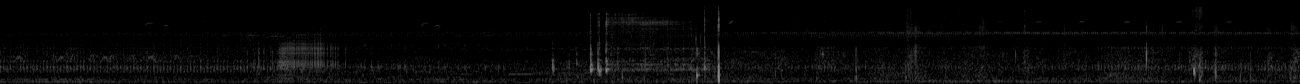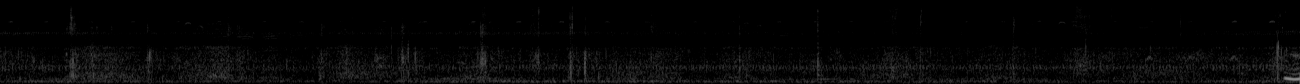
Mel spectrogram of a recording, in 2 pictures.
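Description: Faint outdoor background with scattered soft clicks and knocks from the camera being handled and carried on foot through tall weeds, and a brief rustle about six seconds in. A faint steady high whine runs under most of it.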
